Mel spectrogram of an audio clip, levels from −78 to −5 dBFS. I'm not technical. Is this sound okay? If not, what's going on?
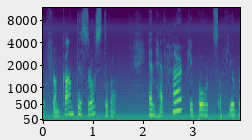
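No. Mains buzz runs from start to finish under the speech, a steady, raspy hum that is fairly loud. It comes from the 50 Hz power supply leaking into the recording, often through a dimmer or poorly shielded cable, adding sharp electrical spikes 100 times a second.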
